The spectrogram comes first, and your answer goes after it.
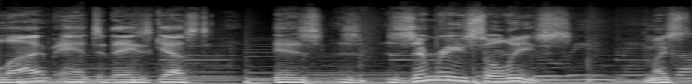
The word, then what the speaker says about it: Zimri Solis: walk and roll live and today's guest is zimy Solis am I pronouncing that right yes you got it very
